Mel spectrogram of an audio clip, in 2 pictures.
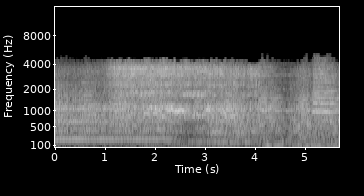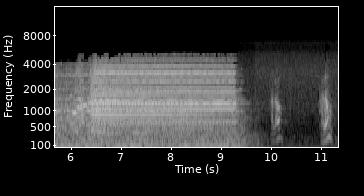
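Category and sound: vehicle, car brakes screeching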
